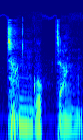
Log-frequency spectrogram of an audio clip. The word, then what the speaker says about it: 천국장: 그래서 마태복음 13장을 세 글자로 붙여 보면 천국장 이렇게 얘기할 수 있습니다. 때 발음을 잘 아셔야 돼요. 첫자 밑에 니은 받침이지. 혹시나 지금 아침 식사 안 하셨을 텐데.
